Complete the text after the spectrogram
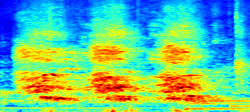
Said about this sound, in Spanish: Ese es el grito de los hombres acá. Digo, el que yo siempre traigo. Dice, ¡au! ¡au! ¡au!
